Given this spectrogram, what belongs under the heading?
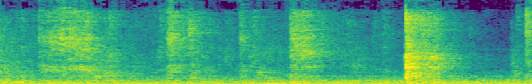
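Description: Lasagna sauce is stirred in a pot with a few soft scraping swishes and a sharper utensil clink near the end, fairly faint.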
